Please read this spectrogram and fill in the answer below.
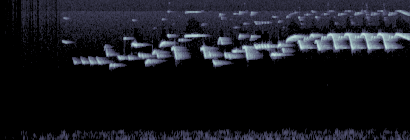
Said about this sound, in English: a clip of a winter wren singing that I recently captured at Round Top Park in Athens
